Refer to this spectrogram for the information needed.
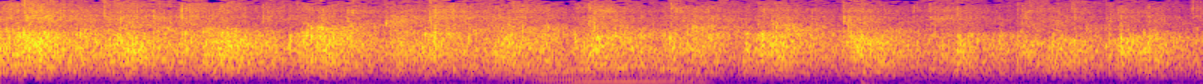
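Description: A crowd claps steadily for a reverend, a dense wash of many hands sustained throughout at a fairly loud, even level, with a brief low tonal murmur partway through.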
